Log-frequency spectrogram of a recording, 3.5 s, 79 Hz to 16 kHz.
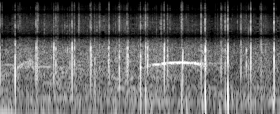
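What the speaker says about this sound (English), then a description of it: "Give yourselves a round of applause for showing up." Audience applause at BlizzCon 2015, a hall crowd clapping in a steady scattered patter with a few cheers and whoops rising over it, moderately loud and sustained.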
